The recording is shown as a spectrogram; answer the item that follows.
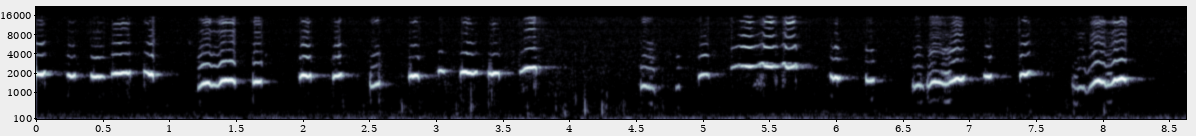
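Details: Indoor male cockatiel aged six months serenading a female who ignores him: a steady string of short whistled notes, some rising and falling, roughly evenly spaced, with a brief pause midway and longer sliding whistles later.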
